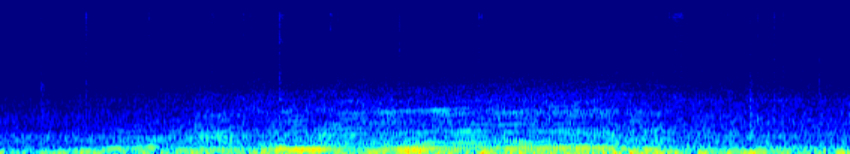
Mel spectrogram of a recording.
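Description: A Porsche Macan S engine in Sport mode revs up and holds a deep, rising drone before easing off, close and loud with no voices over it.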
